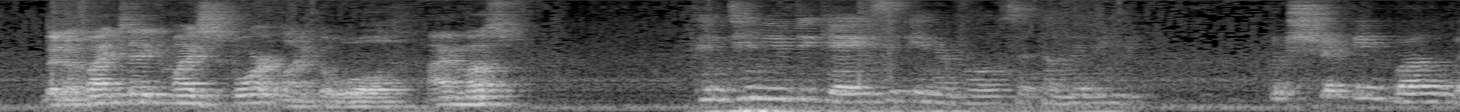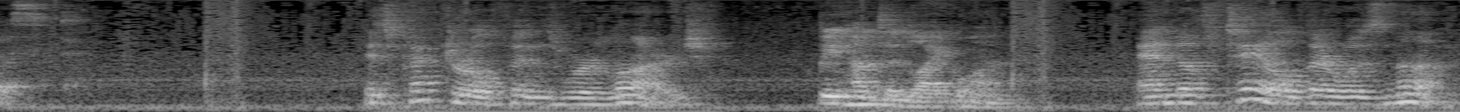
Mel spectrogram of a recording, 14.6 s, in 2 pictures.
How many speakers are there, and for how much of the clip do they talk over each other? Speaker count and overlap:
4, no overlap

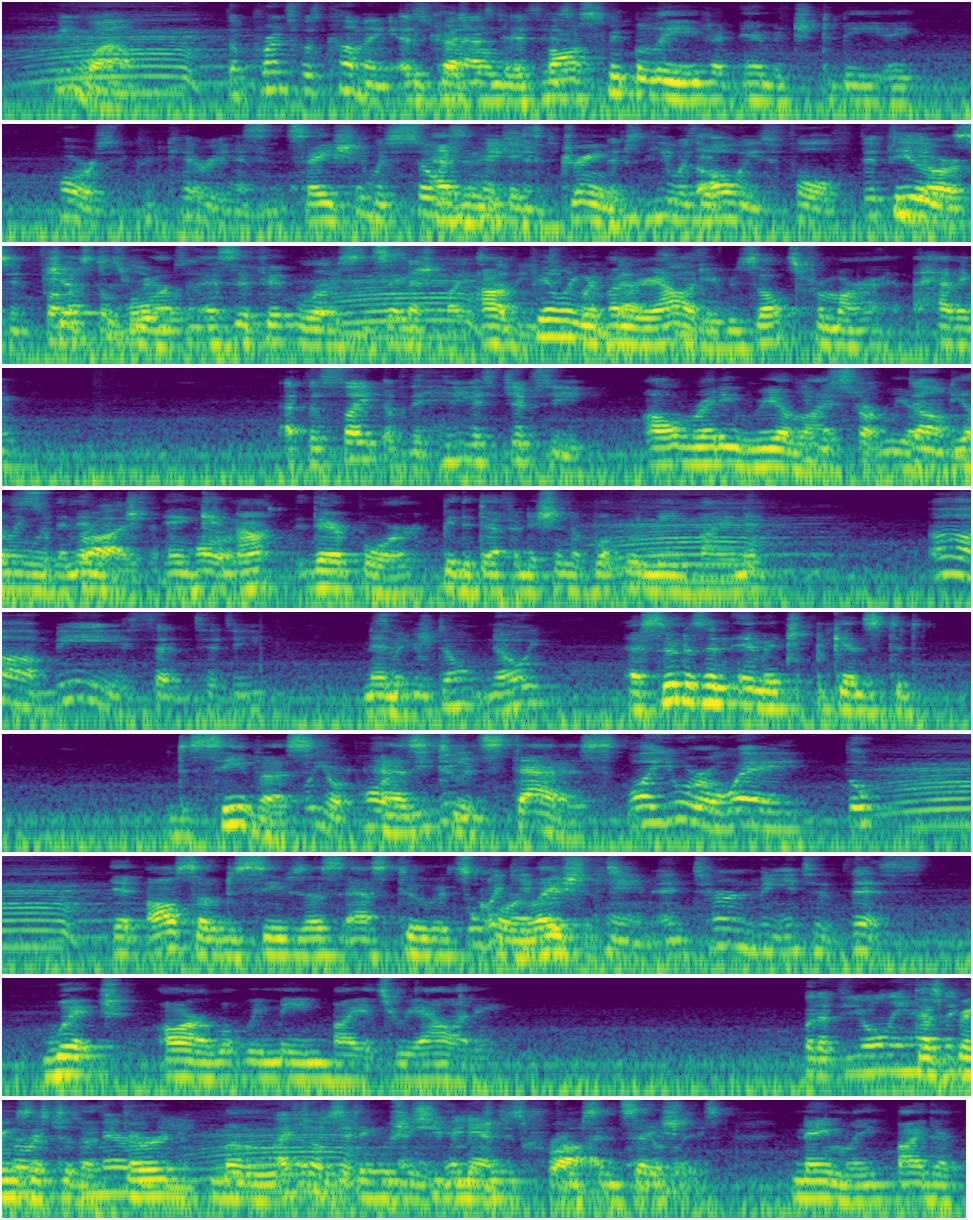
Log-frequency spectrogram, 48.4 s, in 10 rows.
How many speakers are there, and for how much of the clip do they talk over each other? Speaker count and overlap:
2, about 34%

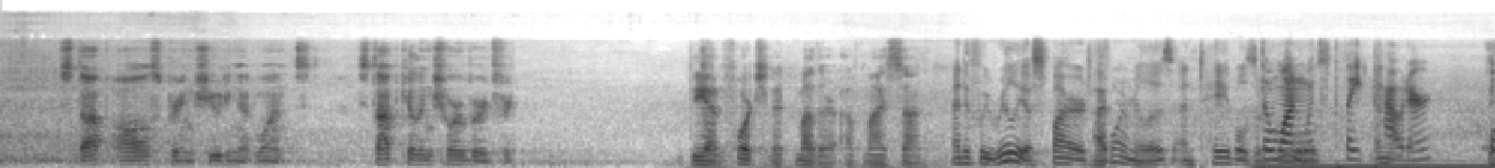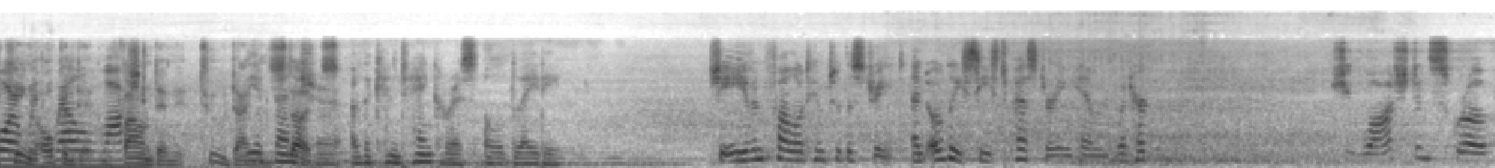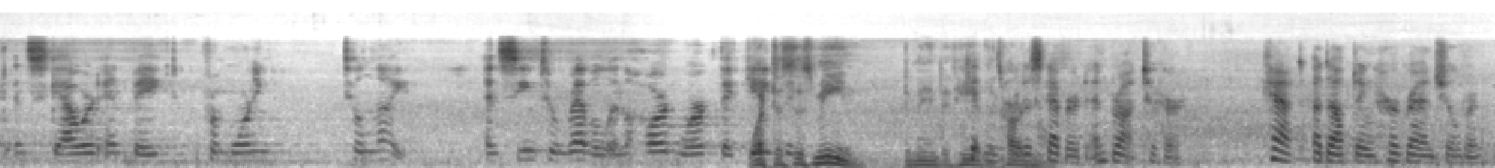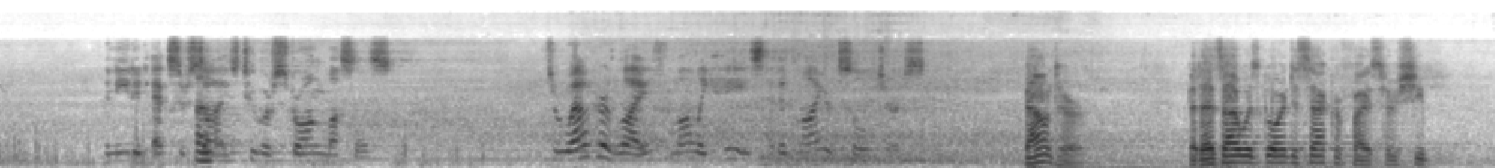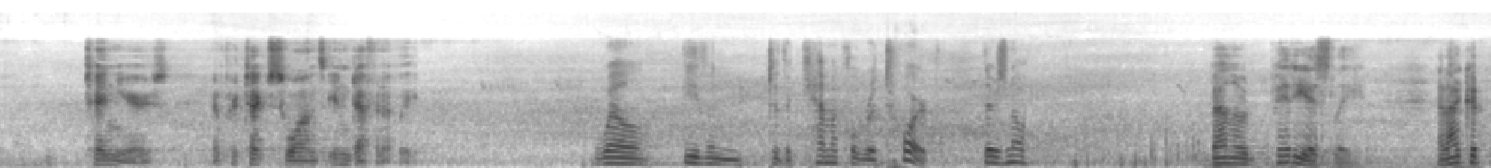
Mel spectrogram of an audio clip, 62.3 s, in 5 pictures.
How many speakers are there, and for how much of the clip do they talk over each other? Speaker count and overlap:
8, about 12%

